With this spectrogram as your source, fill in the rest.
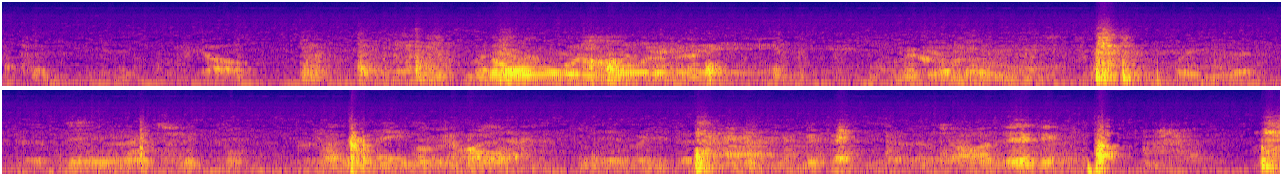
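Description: Men and women talk together in a crowd nearby.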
